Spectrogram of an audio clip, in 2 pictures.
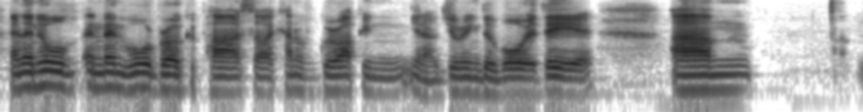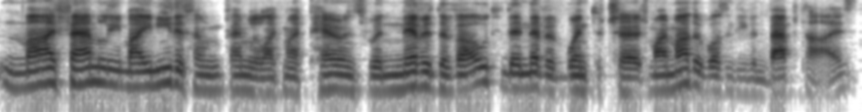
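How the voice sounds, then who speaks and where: A man's voice: medium pitch, moderate pace, dry recording. A man of about forty, from Bosnia, an Orthodox priest telling his story earnestly as a guest, often restarting his sentences. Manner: earnest and reflective, frequent restarts. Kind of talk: personal storytelling in interview.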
